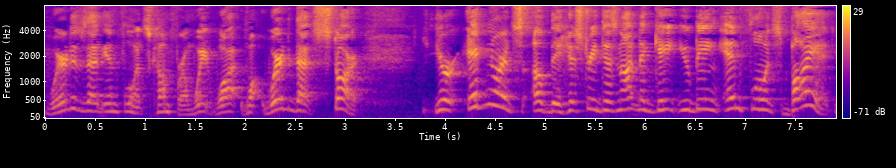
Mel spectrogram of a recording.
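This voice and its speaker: A church teacher speaks informally and directly to listeners. The pitch moves widely and expressively. The delivery is emphatic and challenging, built on rhetorical questions and repeated phrases. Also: fairly bright tone. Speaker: Bible teacher at a Baptist church.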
